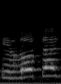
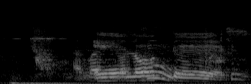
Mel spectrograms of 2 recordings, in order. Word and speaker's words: elotes: You gonna make elotas? You gonna tell everybody I'm wrong about the elotas? Elotes. Learn how to pronounce it.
